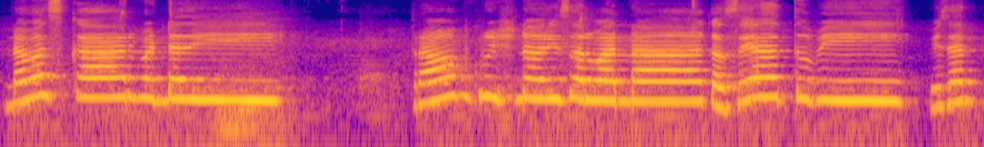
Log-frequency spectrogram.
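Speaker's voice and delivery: high, drawn-out sing-song hello; sing-song greeting. Real, not acted. Vlogger greets her viewers, high and sing-song. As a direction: greet them in a high, lilting voice.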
